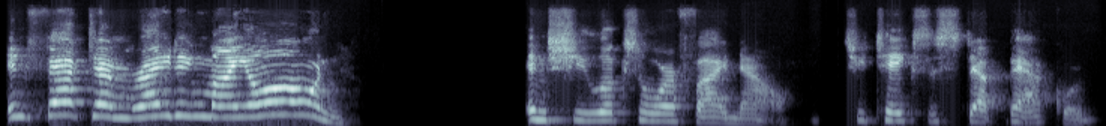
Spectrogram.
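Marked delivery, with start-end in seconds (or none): 0.1-2.3 proud and eager. Retold or imitated. I was so happy.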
